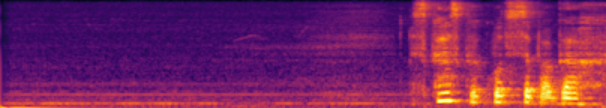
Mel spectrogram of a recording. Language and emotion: Russian, sad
